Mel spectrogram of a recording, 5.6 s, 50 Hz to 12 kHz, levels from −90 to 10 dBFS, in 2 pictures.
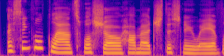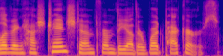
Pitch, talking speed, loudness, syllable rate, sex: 215 Hz, 205 wpm, -17 LUFS, 4.9 syllables/s, female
